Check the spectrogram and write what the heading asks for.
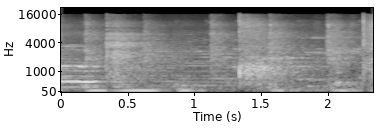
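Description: People singing a birthday song together with hand claps, a sharp clap standing out about a second and a half in.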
